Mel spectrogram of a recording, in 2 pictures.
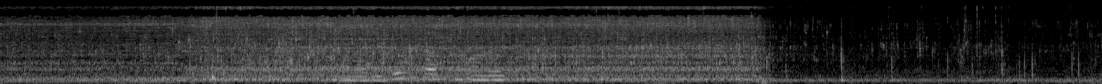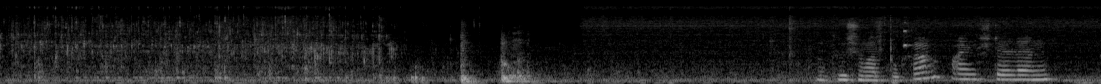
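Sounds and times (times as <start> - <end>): water gushing into washing machine: 0.0 - 16.0
laundry sloshing in drum: 7.6 - 15.8.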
